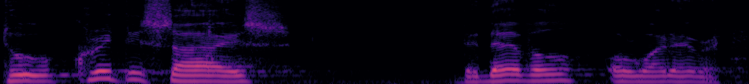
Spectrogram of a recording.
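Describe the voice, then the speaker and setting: In a very clean recording with a silent background, a man speaks very slowly in a high-pitched voice with a dark, mellow tone. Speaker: congregant. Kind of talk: class discussion. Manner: authoritative.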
